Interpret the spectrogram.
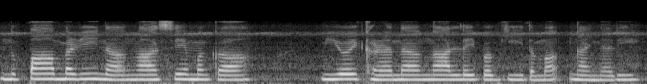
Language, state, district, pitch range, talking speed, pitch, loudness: Manipuri, Manipur, Imphal West, 215-240 Hz, 85 wpm, 220 Hz, -14 LUFS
